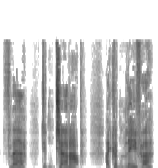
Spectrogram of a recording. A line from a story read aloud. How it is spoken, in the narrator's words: Harry panted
